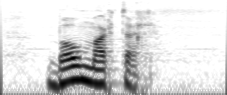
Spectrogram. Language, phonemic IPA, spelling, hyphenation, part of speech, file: Dutch, /ˈboː(m)ˌmɑr.tər/, boommarter, boom‧mar‧ter, noun, Nl-boommarter.ogg
- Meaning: pine marten (Martes martes)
